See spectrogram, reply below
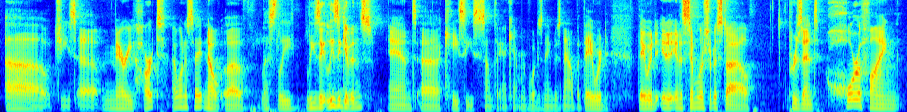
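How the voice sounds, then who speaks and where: A man's voice: on the low side, lively intonation, normal speed, fairly bright tone. A man in a casual film discussion, rambling and thinking aloud as a podcast panelist.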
